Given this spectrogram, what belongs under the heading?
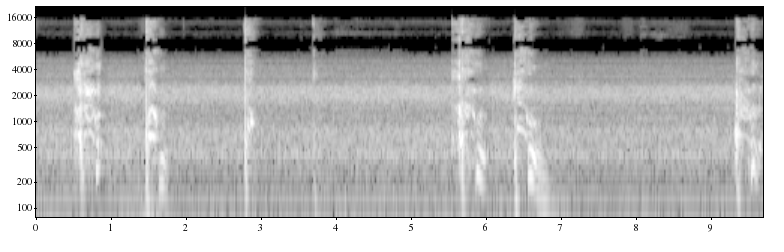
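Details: Coughing fit after inhaling smoke from a bong: several short harsh cough bursts in quick runs, some paired, with quiet gaps between.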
